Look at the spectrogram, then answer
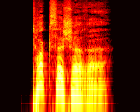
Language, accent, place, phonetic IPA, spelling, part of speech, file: German, Germany, Berlin, [ˈtɔksɪʃəʁə], toxischere, adjective, De-toxischere.ogg
- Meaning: inflection of toxisch: 1. strong/mixed nominative/accusative feminine singular comparative degree 2. strong nominative/accusative plural comparative degree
